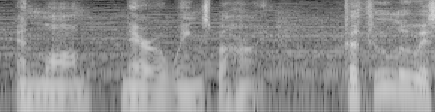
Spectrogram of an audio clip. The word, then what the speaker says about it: Cthulhu: transcribed the pronunciation of cthulhu as k h lol feet h lu and said the first syllable pronounced gutturally and very thickly the u is about like that in full and the first syllable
